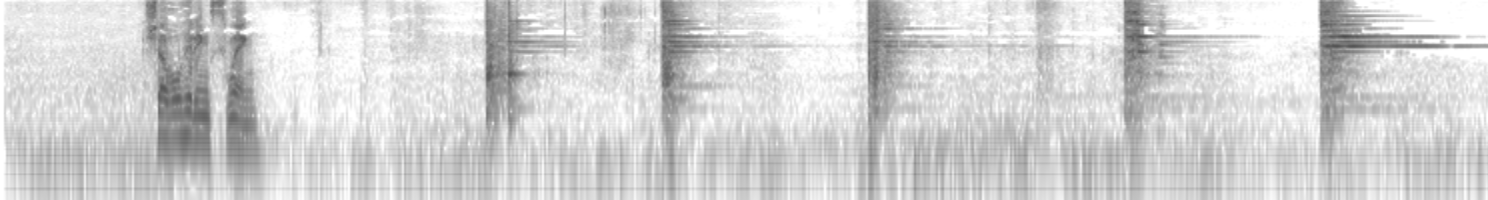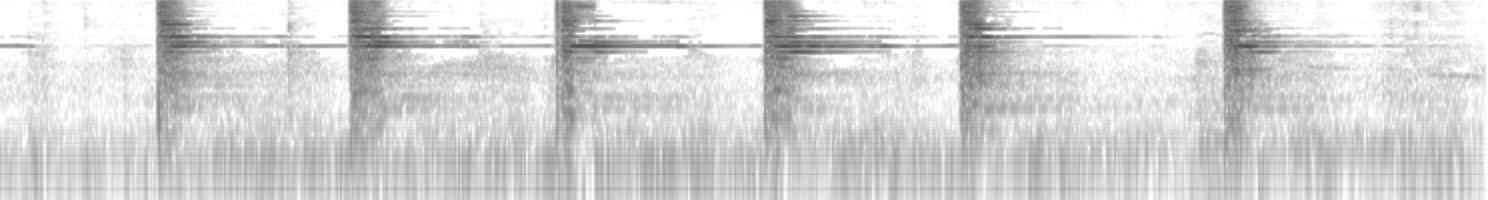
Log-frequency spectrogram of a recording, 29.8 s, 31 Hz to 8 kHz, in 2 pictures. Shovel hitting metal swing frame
0:04.8 0:12.6, 0:13.2 0:15.5, 0:16.2 0:29.1

